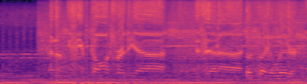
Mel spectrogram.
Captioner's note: radio chatter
